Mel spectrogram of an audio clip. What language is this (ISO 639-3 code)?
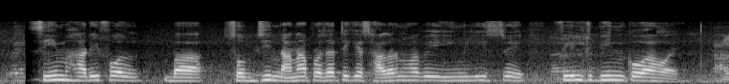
ben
